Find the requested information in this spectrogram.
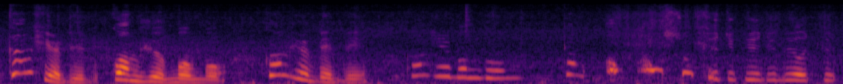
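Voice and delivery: high, sing-song cooing at a pet; squeaky pet talk, calling the pup close. Real, not acted. Calling and cooing to her dog.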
